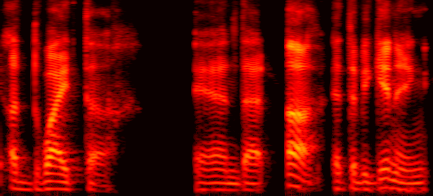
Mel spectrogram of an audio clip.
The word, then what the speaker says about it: Advaita: So the word non-duality is formed on the basis of the Sanskrit term Advaita, commonly mispronounced Advaita, but it's actually Advaita.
